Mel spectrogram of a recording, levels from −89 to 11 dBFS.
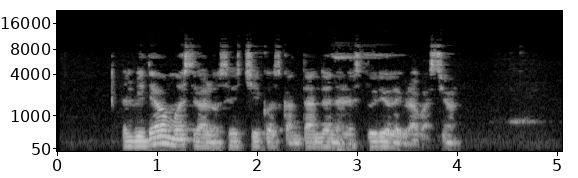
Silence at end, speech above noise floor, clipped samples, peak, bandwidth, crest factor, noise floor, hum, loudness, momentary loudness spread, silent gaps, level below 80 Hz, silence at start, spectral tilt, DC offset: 0.35 s; 44 dB; under 0.1%; -2 dBFS; 9.6 kHz; 18 dB; -63 dBFS; none; -19 LUFS; 8 LU; none; -50 dBFS; 0.55 s; -4 dB/octave; under 0.1%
